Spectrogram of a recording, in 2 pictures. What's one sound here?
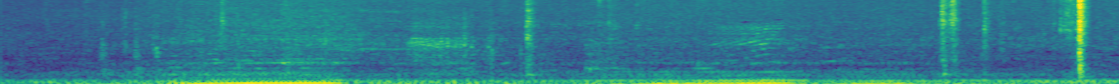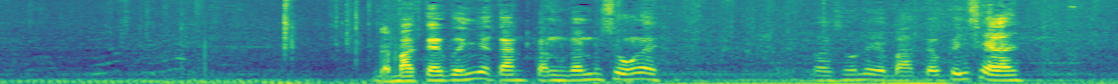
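A car engine idles with a low rumble, heard from inside the car.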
